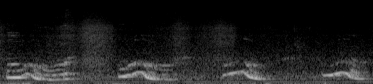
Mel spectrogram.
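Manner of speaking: string of short high-pitched "ooh" hoots; repeated silly falsetto oohs; playful high oohs. Pretend. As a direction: hoot "ooh" up high, over and over. Playful hooting before stopping herself.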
